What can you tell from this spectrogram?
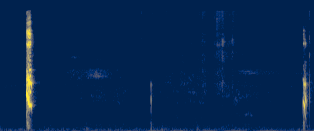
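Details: Sleepy subject with two short, sharp hiccup sounds about five seconds apart over soft, quiet breathing: hiccups.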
